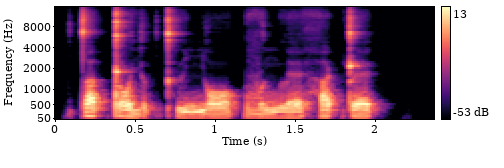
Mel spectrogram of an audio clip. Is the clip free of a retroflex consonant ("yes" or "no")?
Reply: no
